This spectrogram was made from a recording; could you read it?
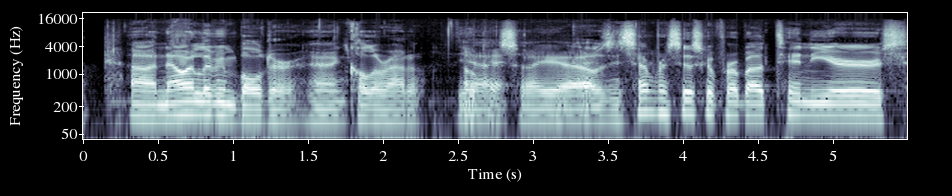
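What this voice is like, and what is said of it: Brazilian accent. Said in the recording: “I'm from Brazil... sometimes people think, like, is this guy drunk? Why is he slurring his speech? And so forth. It's my accent.”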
